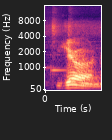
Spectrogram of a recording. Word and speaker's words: Yaron: It's your Yaron. yearn. Okay. It's like yearning.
